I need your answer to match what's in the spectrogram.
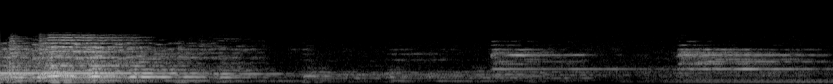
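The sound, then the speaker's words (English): The chapel bell at San Pedro tolls several times with rich, ringing overtones, each strike sustaining and slowly fading before the next, heard alone at moderate loudness. “There was a bell in the chapel at San Pedro. When it rang, its clear tones carried over the plains for miles in every direction and sounded a message for both Indians and white people.”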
